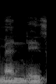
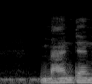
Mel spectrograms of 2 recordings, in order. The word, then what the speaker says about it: Manden: the tribe of dan the real correct way of the name mendes actually man dan manden is the correct way mende was a mispronunciation by european writers kha khan means language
